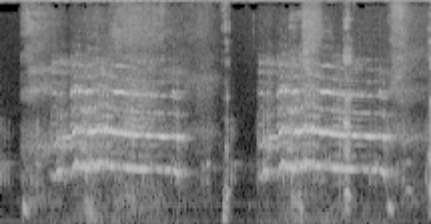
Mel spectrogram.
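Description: A rooster crowing twice, each crow a long, held call lasting about a second and a half.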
